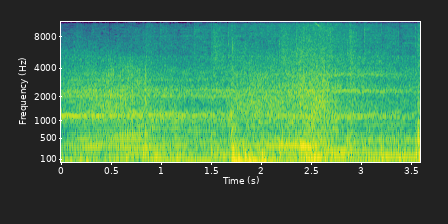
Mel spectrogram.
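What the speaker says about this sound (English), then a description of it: "Let's see how you handled your first slides with the Hoonicorn" Hoonicorn Mustang in The Crew Motorfest sliding through a gymkhana run, engine roaring loud and close as tires squeal and skid through a sustained drift, with a louder surge of revs and scrubbing partway through.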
